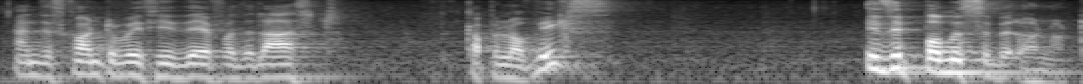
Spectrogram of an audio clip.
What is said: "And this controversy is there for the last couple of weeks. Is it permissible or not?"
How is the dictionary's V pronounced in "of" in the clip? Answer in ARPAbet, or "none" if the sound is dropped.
V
